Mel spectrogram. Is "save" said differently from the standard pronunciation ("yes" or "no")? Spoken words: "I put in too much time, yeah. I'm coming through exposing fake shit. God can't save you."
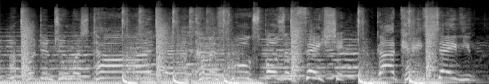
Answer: no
